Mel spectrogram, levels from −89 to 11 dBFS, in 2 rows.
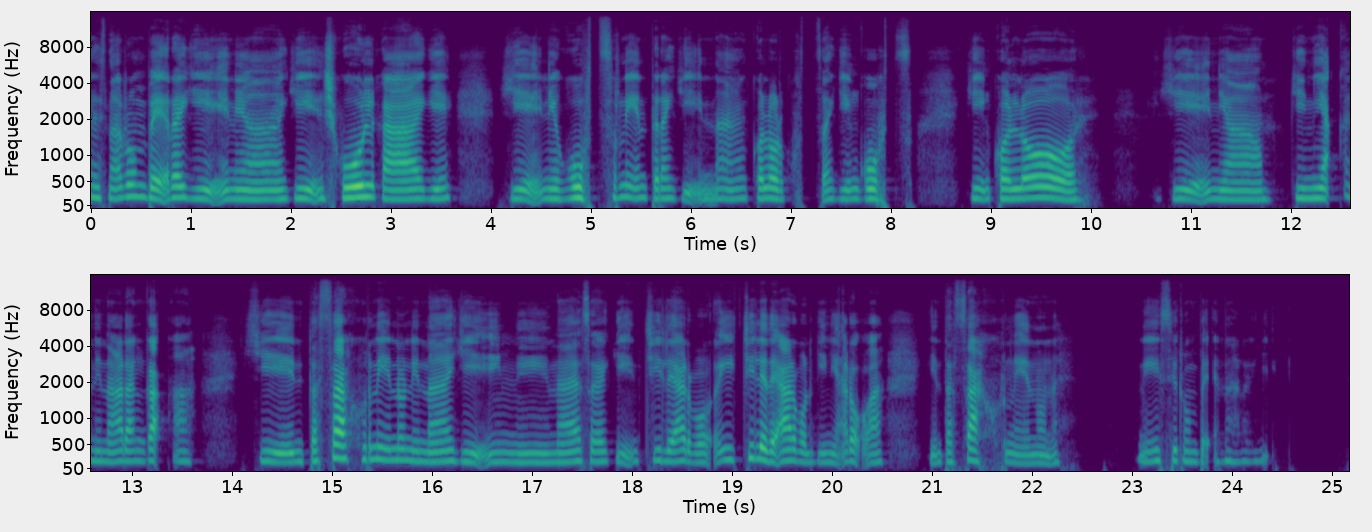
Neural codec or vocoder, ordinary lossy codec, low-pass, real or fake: codec, 44.1 kHz, 7.8 kbps, Pupu-Codec; none; 14.4 kHz; fake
